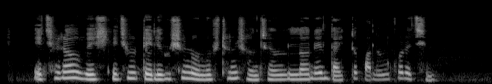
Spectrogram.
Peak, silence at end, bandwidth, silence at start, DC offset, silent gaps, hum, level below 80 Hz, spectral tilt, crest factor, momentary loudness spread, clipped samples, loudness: -8 dBFS; 0.55 s; 11 kHz; 0.35 s; under 0.1%; none; none; -78 dBFS; -3.5 dB/octave; 16 dB; 9 LU; under 0.1%; -25 LUFS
